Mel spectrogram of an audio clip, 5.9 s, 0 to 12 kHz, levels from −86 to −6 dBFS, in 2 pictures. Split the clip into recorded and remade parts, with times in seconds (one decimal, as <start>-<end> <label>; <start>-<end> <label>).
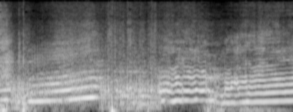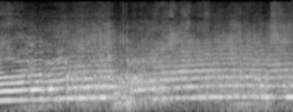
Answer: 0.0-1.7 recorded; 1.7-3.6 remade; 3.6-5.9 recorded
